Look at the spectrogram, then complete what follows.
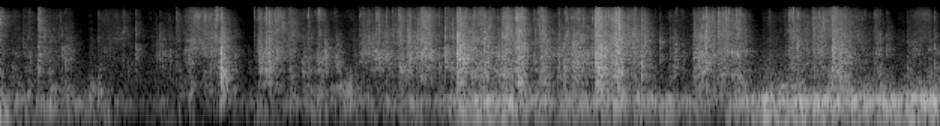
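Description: Thin clear plastic packaging bag crinkling and rustling in uneven bursts as hands tear it open and pull out a folded cotton-blend pillow protector.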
